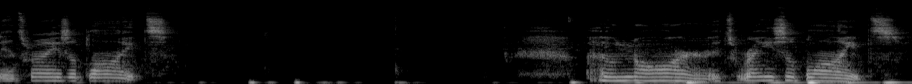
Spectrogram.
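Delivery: very high, drawn-out mock Australian squeal; Australian accent. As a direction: wail slowly in a hammed-up Australian accent. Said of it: "I was trying to do an Australian accent".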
